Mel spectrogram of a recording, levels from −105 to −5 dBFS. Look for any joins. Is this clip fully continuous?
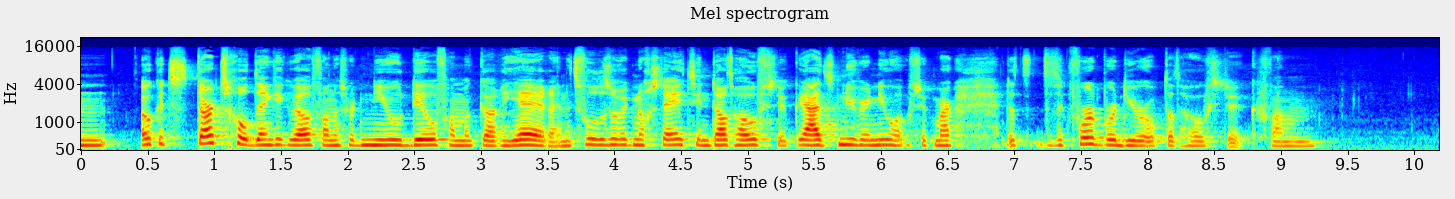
yes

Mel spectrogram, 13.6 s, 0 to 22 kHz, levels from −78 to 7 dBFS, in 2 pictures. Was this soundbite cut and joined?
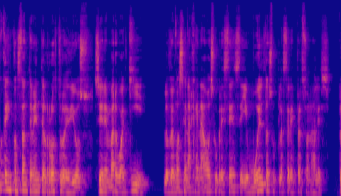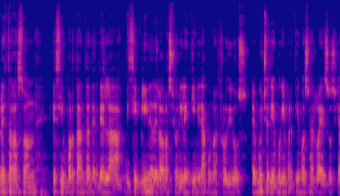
yes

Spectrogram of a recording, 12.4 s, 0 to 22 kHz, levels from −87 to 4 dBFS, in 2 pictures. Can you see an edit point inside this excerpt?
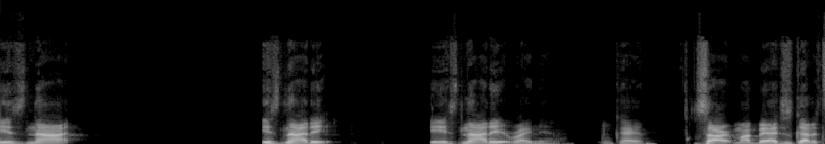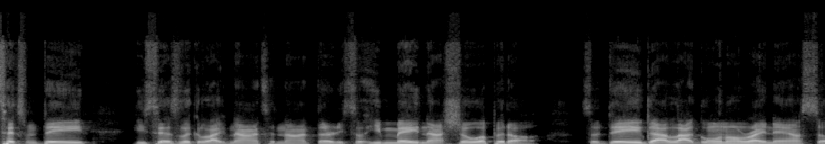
no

